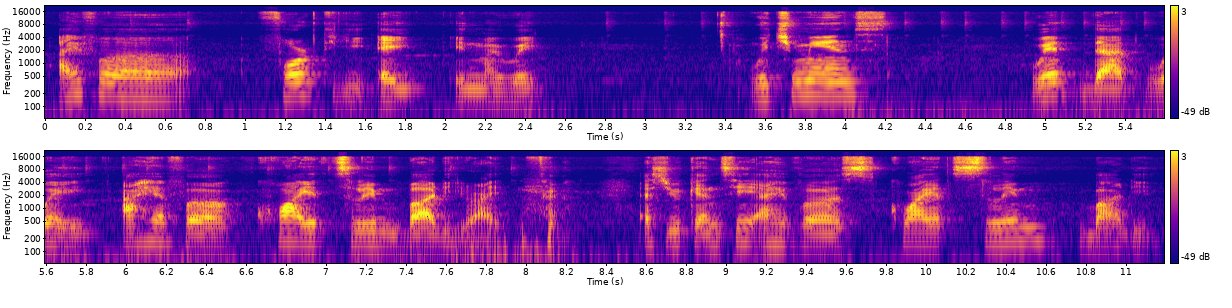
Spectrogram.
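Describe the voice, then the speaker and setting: Young Indonesian man, English not his first language, chatty vlog delivery, halting and repetitive, light background noise. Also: medium pitch, gravelly. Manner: hesitant, repeats phrases, many uh fillers. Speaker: vlogger. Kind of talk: casual self-introduction to camera.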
